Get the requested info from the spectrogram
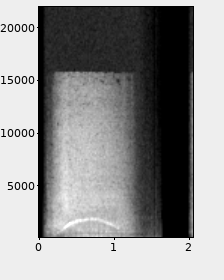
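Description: A faint whoosh sound effect: a soft hiss with a brief tone that rises and falls in pitch, fading away after about a second and a half.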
